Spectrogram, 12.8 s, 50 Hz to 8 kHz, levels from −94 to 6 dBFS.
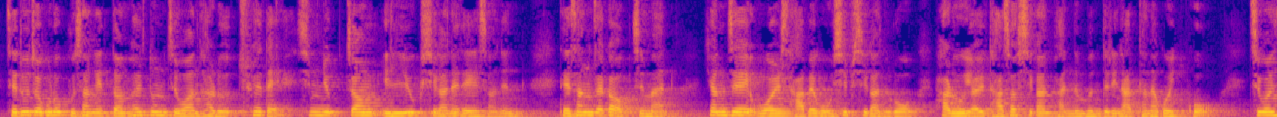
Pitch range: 170-215 Hz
